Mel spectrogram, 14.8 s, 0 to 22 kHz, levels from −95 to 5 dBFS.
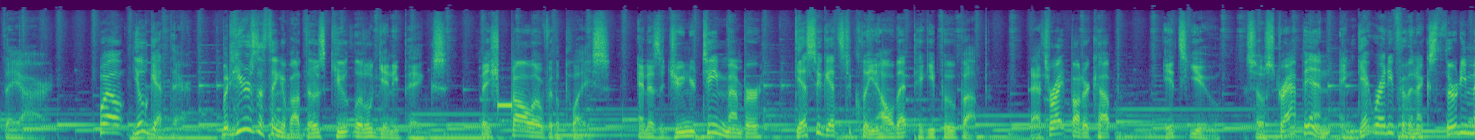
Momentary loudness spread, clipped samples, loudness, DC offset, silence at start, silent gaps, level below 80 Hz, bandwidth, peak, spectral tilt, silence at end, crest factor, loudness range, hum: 8 LU; under 0.1%; -15 LUFS; under 0.1%; 0 s; none; -28 dBFS; 18 kHz; 0 dBFS; -4 dB/octave; 0 s; 14 dB; 2 LU; none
